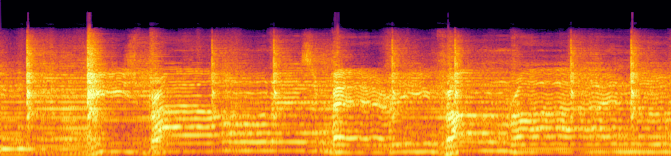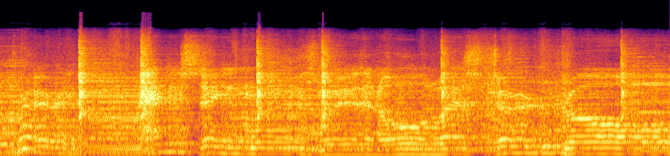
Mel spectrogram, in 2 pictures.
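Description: Live country band playing: a male lead singer sings sliding, held notes over strummed acoustic guitars and upright bass, with a steady beat.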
